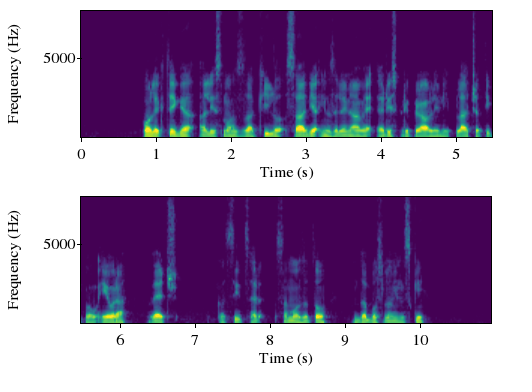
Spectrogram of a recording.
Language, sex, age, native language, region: Slovenian, male, 18-29, Slovenian, Central Slovenia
